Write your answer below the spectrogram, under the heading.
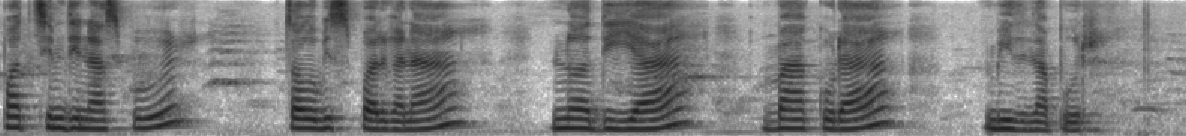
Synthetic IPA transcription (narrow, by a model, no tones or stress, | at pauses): pʌt͡sʰimd̪inaspur | t͡sʌwbispʌrɡʌna | nʌd̪ija | bãkuɽa | bʱid̪ʱnapur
